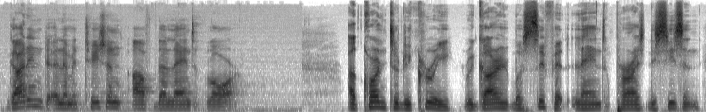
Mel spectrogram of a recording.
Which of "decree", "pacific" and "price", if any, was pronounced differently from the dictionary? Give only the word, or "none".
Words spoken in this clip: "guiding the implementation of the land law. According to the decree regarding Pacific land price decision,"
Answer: pacific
